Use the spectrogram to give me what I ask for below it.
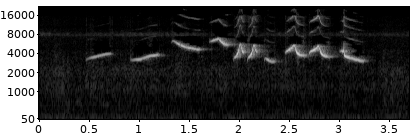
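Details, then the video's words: Perched in the hand, a pet fire red from Guyana gives two smooth rising whistles followed by a lively burst of quick, high, sharply inflected notes, roughly ten, in a quiet room. "Fire red, my bird whistling in my hand"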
